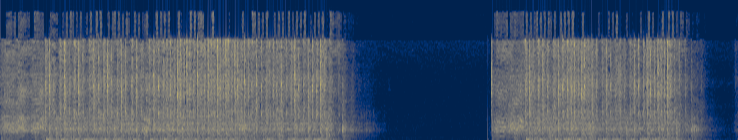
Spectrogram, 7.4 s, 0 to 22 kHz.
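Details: 2005 carbureted Kawasaki Brute Force after an engine swap, fitted with the wrong stator meant for a fuel-injected 2012: rough starts with backfiring that die after a few seconds; fresh gas and spark plugs were already ruled out.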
